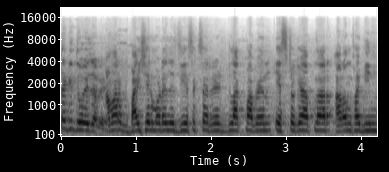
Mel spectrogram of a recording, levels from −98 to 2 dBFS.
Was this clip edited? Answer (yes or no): yes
